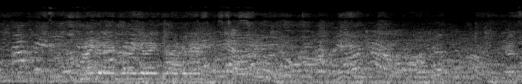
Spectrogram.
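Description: A young man shouts with excitement close by.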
